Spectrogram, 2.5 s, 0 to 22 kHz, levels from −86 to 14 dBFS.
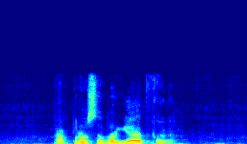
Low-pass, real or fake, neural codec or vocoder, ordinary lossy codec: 10.8 kHz; fake; codec, 24 kHz, 1.5 kbps, HILCodec; MP3, 96 kbps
